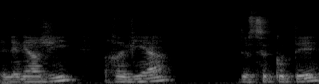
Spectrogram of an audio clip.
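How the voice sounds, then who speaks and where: With a calm tone and lively intonation, a man speaks at a medium pitch in a somewhat breathy voice. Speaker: qigong teacher. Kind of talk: guided practice instruction. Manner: halting.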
